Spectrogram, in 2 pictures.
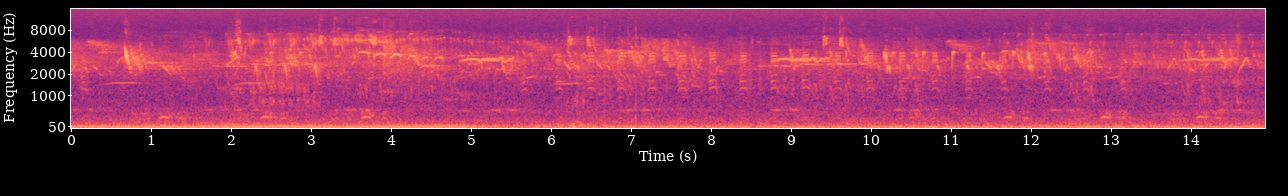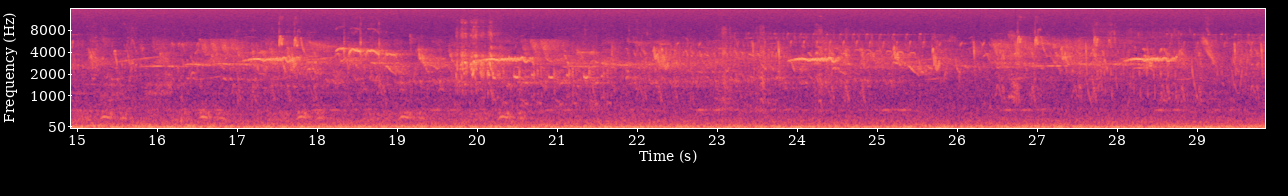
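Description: Several birds chirping and singing, with short repeated notes overlapping all through, over a low rumble that drops away about five seconds in.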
